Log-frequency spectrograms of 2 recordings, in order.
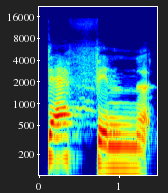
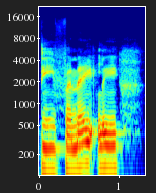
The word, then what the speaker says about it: definitely: be pronounced more precisely definitely i've heard a lot of different pronunciations for this word such as definitely definately none of these are correct it should be de at the beginning de finn definitely or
